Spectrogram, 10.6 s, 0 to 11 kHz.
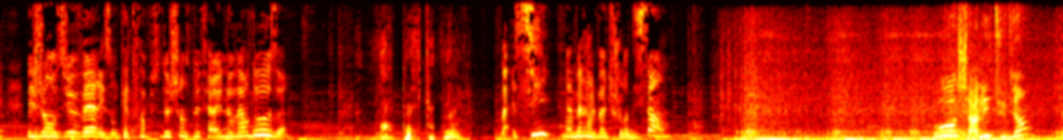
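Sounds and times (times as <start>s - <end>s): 
speech: 0.2s - 3.1s, 3.8s - 7.7s, 9.4s - 10.6s
small scooter engine revving: 7.2s - 10.6s.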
